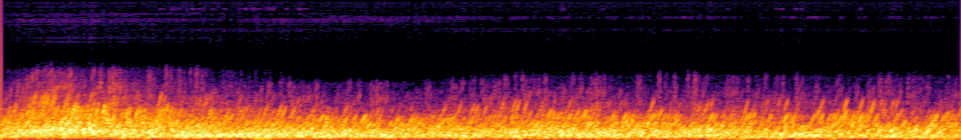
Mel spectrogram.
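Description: Bubbles gurgle and burble steadily underwater.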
